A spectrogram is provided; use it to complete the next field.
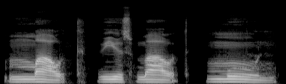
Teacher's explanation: the air flow is from our nasal cavity rather than from the oral cavity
